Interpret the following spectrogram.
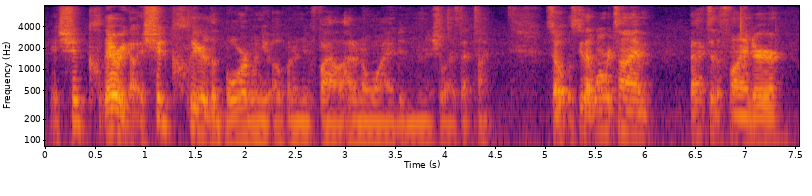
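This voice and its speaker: A deep-voiced, animated middle-aged man talks fast while presenting an informal software tutorial step by step, thinking aloud as he clicks, with faint music playing behind him. He's at a computer desk in a home studio room indoors. The USB mic is positioned away from his mouth, capturing an echoey room and clear background noise.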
